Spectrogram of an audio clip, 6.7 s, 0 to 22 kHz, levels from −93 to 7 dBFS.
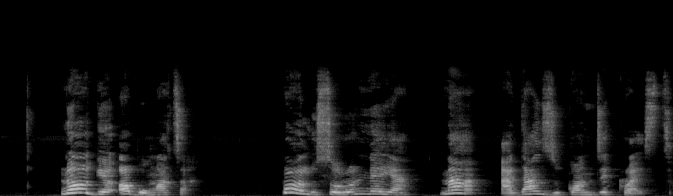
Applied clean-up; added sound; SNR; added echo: none; none; none; none.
